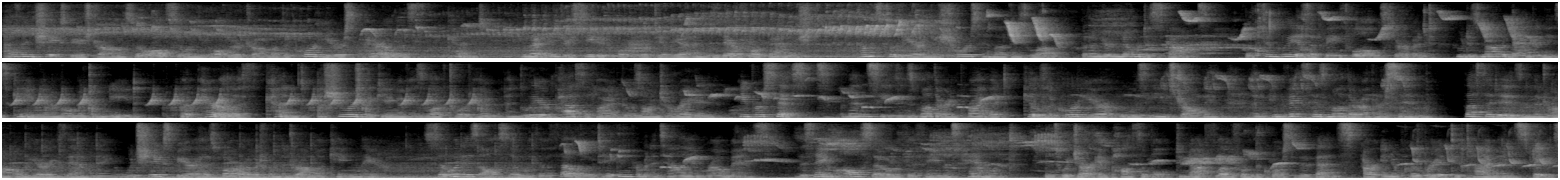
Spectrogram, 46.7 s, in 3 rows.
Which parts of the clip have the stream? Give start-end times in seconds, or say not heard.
not heard.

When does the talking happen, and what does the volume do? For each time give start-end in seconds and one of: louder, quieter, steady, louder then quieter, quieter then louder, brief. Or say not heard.
0.0-46.6 steady.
